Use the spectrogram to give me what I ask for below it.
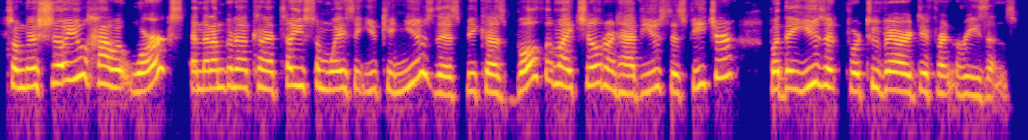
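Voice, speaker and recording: Middle-aged woman from puerto rico, teacher demo at her computer, steady step by step, higher voice. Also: moderate pace, dry recording. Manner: step-by-step, explains while clicking. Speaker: teacher giving a tech demo. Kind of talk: instructional screen demo. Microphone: computer microphone.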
